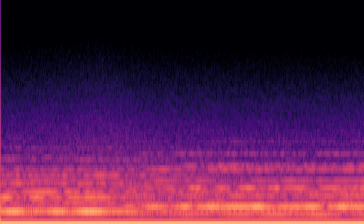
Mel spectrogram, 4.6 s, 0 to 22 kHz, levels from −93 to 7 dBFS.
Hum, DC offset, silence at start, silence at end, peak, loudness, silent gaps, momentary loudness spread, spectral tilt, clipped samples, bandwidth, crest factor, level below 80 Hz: none; 40%; 0 s; 0 s; -2 dBFS; -21 LUFS; none; 7 LU; -11.5 dB/octave; under 0.1%; 3.2 kHz; 12 dB; -46 dBFS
